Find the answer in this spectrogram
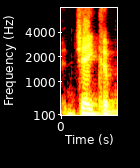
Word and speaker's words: Jacob: do I say um Jacob well uh if you if you pronounce it in the right way in Swedish you say yob yob yob yob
